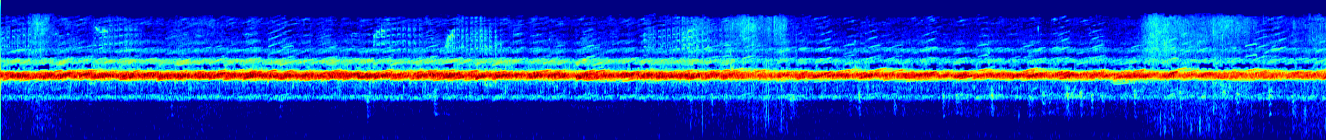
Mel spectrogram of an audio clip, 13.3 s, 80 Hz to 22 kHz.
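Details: Amphibians calling at a vernal pool before spring, 17 March 2016: a dense, steady high trill chorus of many frogs, a continuous ringing band with overtones, with fainter scattered calls beneath throughout.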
